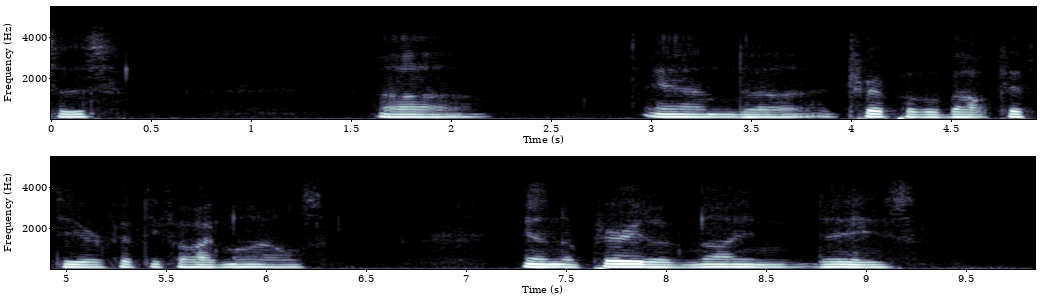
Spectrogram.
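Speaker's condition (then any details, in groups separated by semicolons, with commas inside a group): Parkinson's; onset 2003 as minor arm tremor, age 69, progressed to barely moving before medication; low dose Mirapex, yoga, Bowen therapy, John Coleman's alternative approach, limited food intake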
